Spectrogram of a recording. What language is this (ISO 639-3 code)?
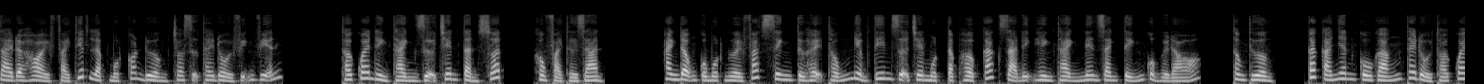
vie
